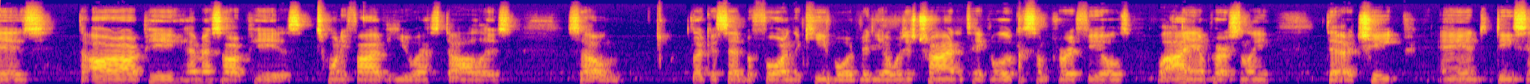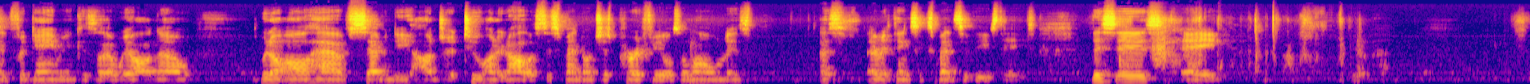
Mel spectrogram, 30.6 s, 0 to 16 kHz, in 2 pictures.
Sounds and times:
Speech: 0.0s - 6.2s, 6.9s - 17.2s, 17.9s - 22.8s, 23.5s - 29.0s.

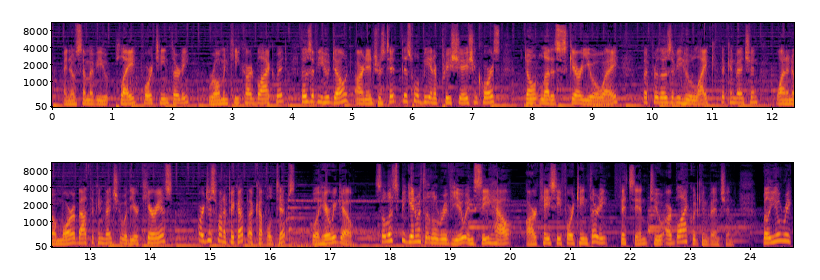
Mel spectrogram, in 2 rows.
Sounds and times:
Music: 0.0s - 24.7s
Speech: 0.2s - 24.7s.

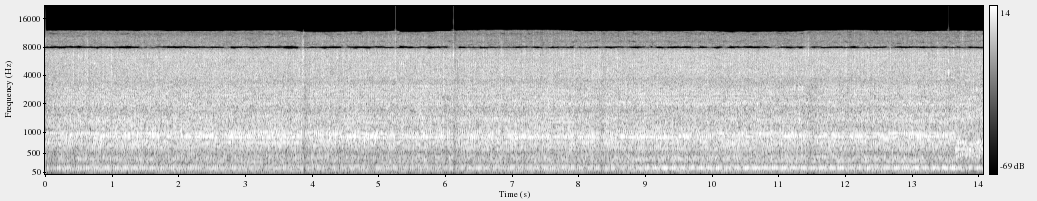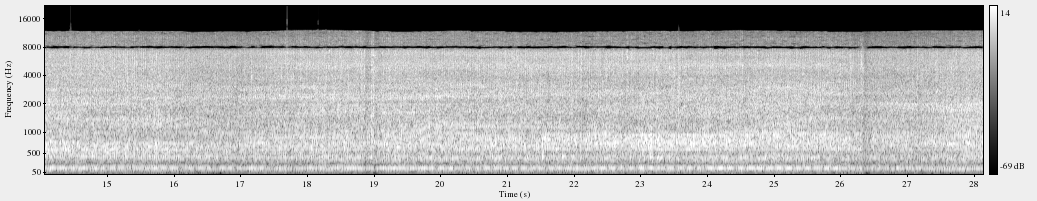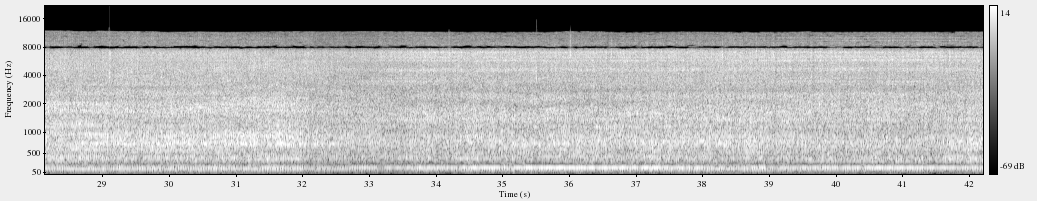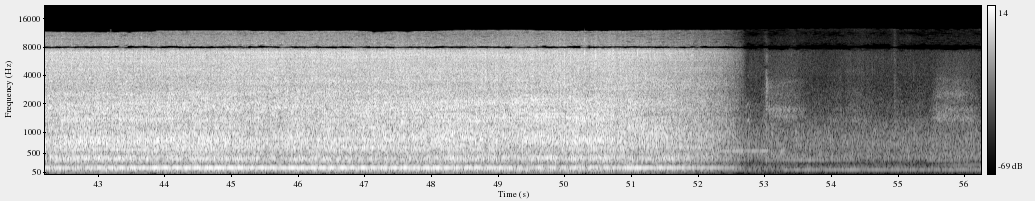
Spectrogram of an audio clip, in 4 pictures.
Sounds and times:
Lawn mower: 0.0s - 53.5s, 54.2s - 56.1s.

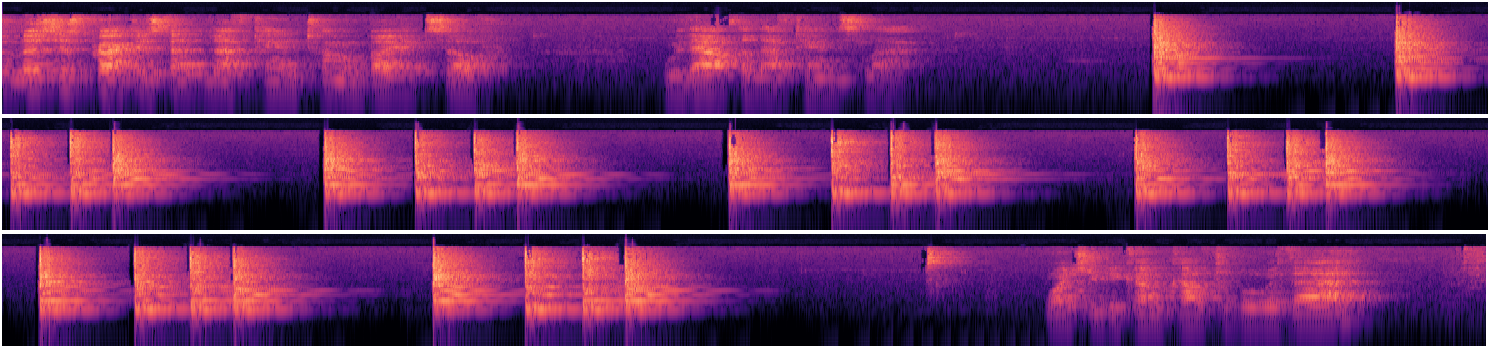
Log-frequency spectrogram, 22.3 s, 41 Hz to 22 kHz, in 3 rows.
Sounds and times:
Drum: 5.7s - 18.6s.

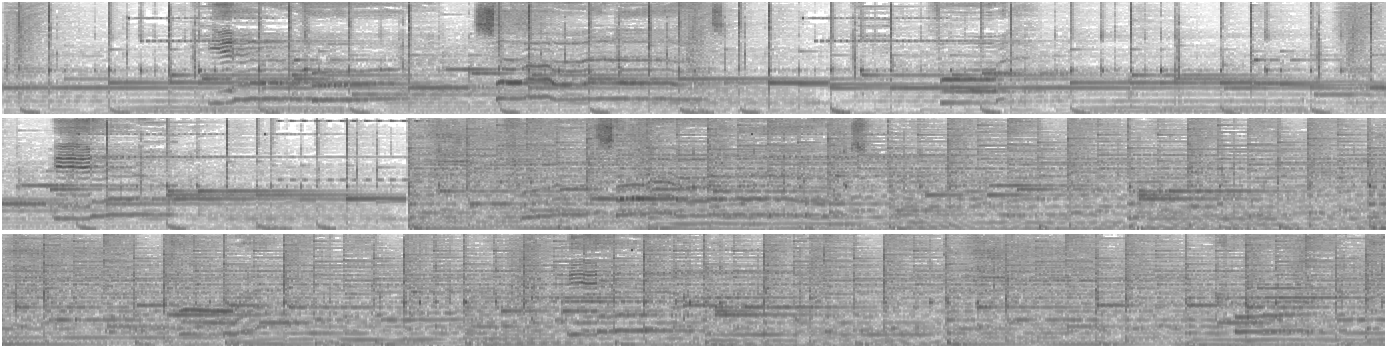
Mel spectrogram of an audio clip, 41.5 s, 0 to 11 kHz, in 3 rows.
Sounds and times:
Music: 0.0s - 41.5s.

